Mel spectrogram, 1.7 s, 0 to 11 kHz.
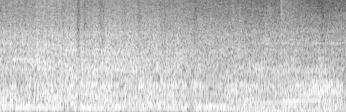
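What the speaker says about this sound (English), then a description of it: "It loves to almost pull its front wheels off the ground on a hard launch" A Mercedes G63 AMG makes a hard launch: a loud, close engine roar rises sharply in pitch over a brief burst, with a hint of tire noise and no talking.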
